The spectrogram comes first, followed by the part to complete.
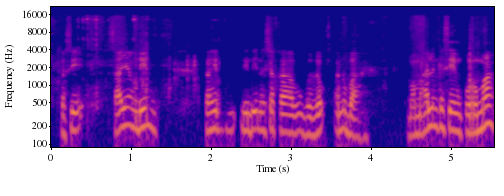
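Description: The speech moves at a moderate pace, broken by long, frequent pauses. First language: Cebuano (Bisaya) (speaking Tagalog). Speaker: vlogger. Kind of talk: casual vlog narration.

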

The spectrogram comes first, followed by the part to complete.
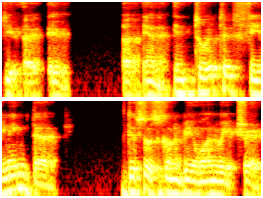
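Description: A man speaks at a medium pitch with a somewhat breathy voice. There is audible room echo over a quiet background. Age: 70s. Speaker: retired farmer and powerlifter. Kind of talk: interview answer. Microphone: video call.

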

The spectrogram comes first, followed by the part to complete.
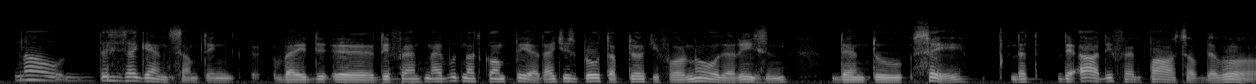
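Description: His delivery moves at a fairly slow pace with lively intonation. The sound is dry with no echo, and the speaker is a man. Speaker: radio interviewee. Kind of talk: interview answer. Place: studio. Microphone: old recording.

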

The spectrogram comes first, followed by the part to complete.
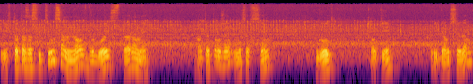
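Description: A man with a medium pitch talks at a fairly slow pace, with lively intonation. He leaves long, frequent pauses amid noticeable background noise. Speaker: tech reviewer and video blogger. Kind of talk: live gameplay commentary and phone review. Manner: halting, with many fillers and repetitions.

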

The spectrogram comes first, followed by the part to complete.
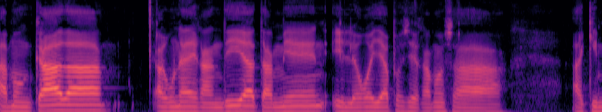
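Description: A man with a bright, sharp tone speaks at medium pitch in a monotone, flat delivery on a very clean recording with a silent background. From Valencia, Spain. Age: 30s. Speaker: artist. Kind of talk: interview.

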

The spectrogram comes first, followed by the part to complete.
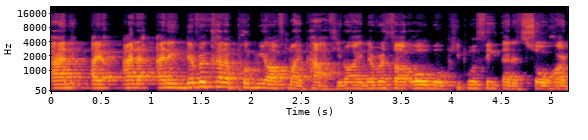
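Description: Over a quiet background with audible room echo, a man talks at a fairly quick pace in a fairly high pitch with fairly even intonation. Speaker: entrepreneur, financial firm owner. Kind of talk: podcast interview. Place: office.

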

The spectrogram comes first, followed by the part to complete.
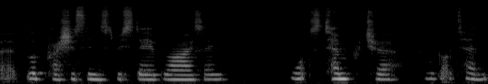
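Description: Soft-spoken and relaxed, a woman with a British accent talks at a high pitch and a moderate pace in a monotone with flat intonation. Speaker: ASMR creator playing an ICU doctor. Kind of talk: ASMR medical roleplay. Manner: soft-spoken, relaxed. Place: home room. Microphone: phone near.

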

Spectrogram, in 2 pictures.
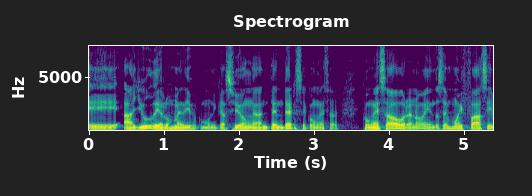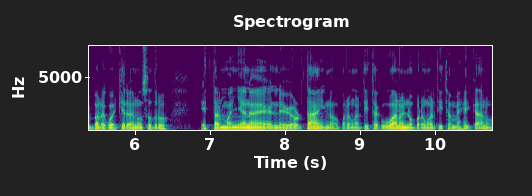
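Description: A man's medium-pitched voice at a very fast pace, with ordinary pitch variation and a quiet background. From Cuba. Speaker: artist; panelist. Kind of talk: panel discussion. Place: stage. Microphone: handheld.

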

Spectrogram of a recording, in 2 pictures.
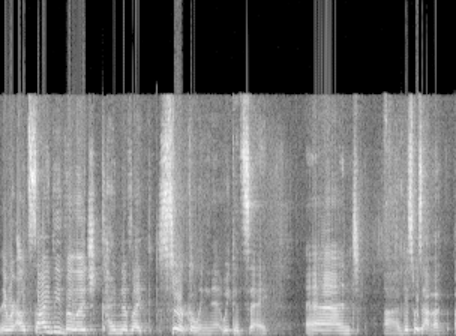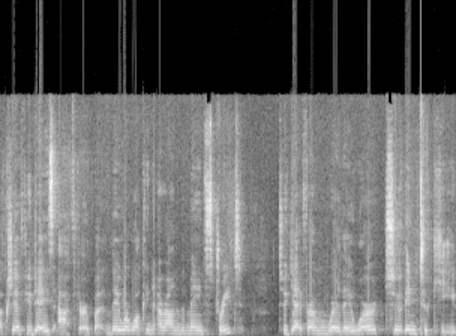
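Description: The speaker has an American accent, keeps a moderate pace, and shows ordinary pitch variation. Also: woman, fairly high pitch for a woman. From United States. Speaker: war survivor; interviewee. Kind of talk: interview testimony. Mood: earnest, recalling hard memories. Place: studio.

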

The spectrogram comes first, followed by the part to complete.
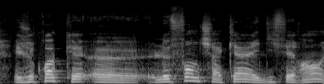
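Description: Here is a man with a normal speaking voice and fairly low pitch. He speaks at a moderate pace. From northern France. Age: 50s. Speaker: former prisoner and author; interview guest. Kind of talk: testimony. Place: studio. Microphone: lapel.

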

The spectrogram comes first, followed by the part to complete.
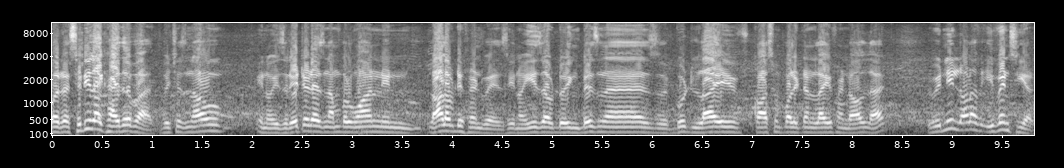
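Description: With noticeable background noise, a man talks at a very fast pace in a dry, echo-free sound, his pitch varying in an ordinary way. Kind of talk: interview answer. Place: hall. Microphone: handheld.

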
